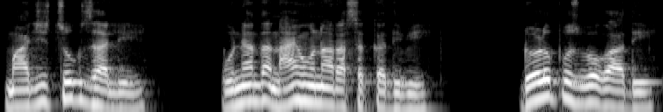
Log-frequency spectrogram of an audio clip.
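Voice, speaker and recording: A man voicing a weary rural husband who grumbles loudly in rustic village speech but is soft-hearted underneath. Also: mid-range voice, moderate pace, close to an everyday voice. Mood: exasperated.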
